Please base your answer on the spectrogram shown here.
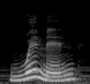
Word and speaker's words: women: Women is plural and the vowel sounds are I and I.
